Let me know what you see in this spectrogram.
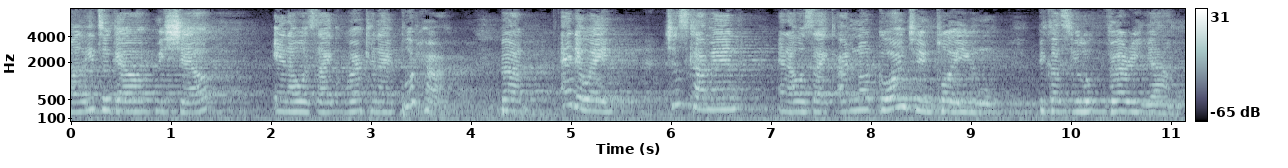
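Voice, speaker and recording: Heard from a distance in a long, echoing hall with faint ambient noise, a woman pastor with a Tanzanian accent recounts a personal story at a table talk. Her voice is fairly high, and she acts out the dialogue while pausing on fillers.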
